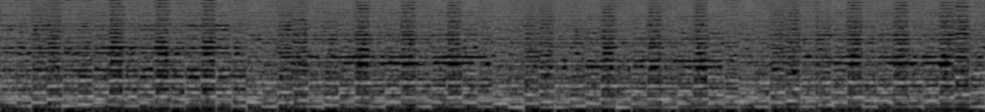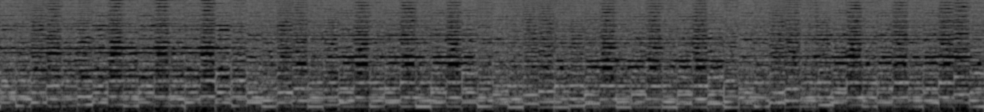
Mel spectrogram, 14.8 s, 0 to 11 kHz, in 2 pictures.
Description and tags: If We Only Knew 02
trance, hardcore, synth, sequence, kickdrum, hard, melody, pad, beat, distortion, drumloop, techno, 150-bpm, kick, bass, drum, distorted, phase, strings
